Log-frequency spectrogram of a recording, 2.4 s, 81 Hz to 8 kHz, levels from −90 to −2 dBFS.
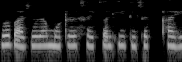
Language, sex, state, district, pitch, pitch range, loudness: Marathi, female, Maharashtra, Dhule, 275 Hz, 265-275 Hz, -36 LUFS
